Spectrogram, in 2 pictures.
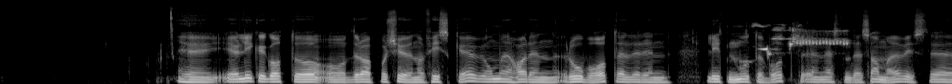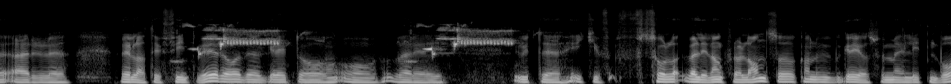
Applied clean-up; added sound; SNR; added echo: neural mask model RNNoise.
